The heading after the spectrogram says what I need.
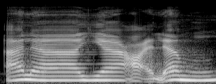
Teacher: अलिफ मद्दा को एक अलिफ के बराबर खींच कर पढ़ते हैं एक अलिफ से मुराद यह है कि जितनी देर तक हम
